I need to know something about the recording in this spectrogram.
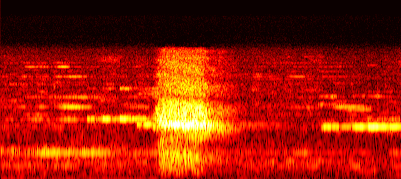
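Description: Faint background music with soft held tones, and a little over two seconds in one loud breath, about a second long: the instructor breathing out during the exercise.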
